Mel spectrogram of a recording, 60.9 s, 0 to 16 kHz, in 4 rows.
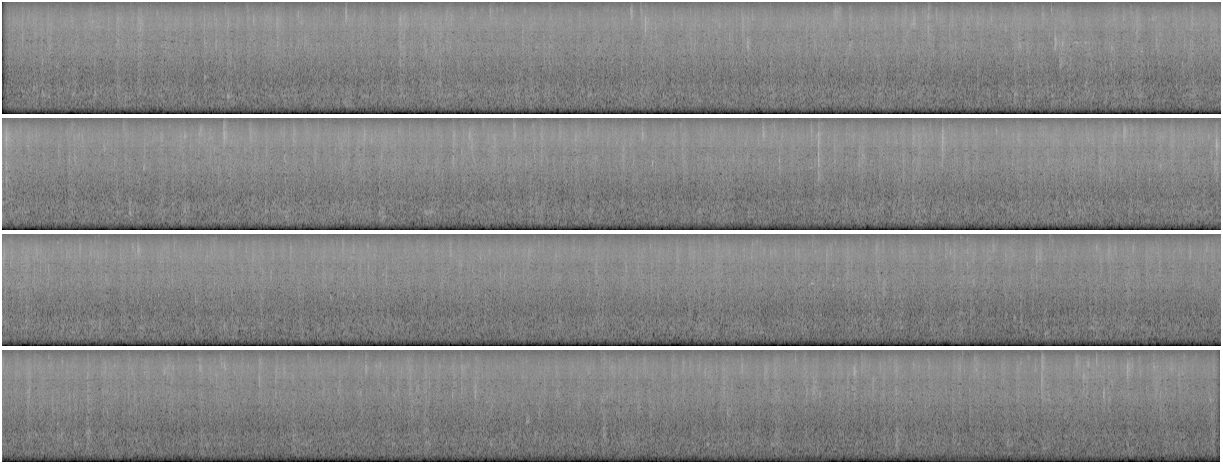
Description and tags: Spring Rain 1
Sample of a spring downpour. Recorded with a Marantz PMD 670, a Superlux S502 stereo mic and an Apogee Mini-ME.
Nature, Rain, Downpour, Field-recording, Drops, Peaceful, Water, Environment, Thunder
